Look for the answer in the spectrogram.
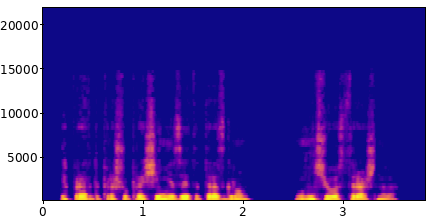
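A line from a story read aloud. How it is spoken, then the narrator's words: Unexpectedly soft. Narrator (Russian): неожиданно мягко сказал Марк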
